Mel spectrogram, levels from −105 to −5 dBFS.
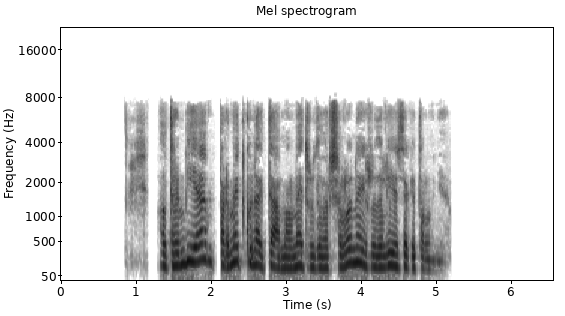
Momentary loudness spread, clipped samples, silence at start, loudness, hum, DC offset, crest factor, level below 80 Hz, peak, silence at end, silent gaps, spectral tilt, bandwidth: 13 LU; under 0.1%; 0.9 s; -20 LUFS; none; under 0.1%; 18 dB; -58 dBFS; -6 dBFS; 1.45 s; 1.21-1.27 s, 2.06-2.10 s; -6 dB/octave; 8 kHz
